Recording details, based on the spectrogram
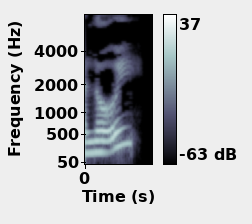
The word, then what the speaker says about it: lỗi: Mênh mông, mênh mang, ba chữ tảng đá hợp lại đọc là lỗi,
